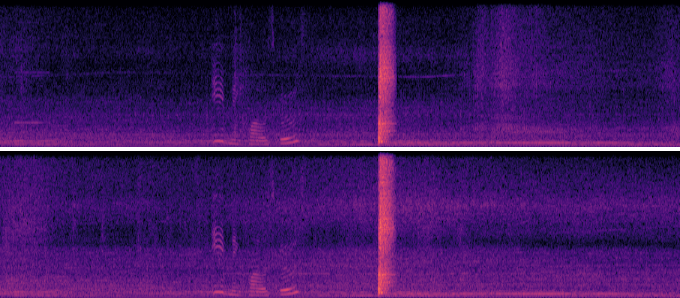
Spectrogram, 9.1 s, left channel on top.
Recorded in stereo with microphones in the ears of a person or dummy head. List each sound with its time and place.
0.0 s a lawn mower: 25° right (ahead or behind); by 9.1 s 50° right (ahead or behind)
2.8 s a woman speaking: 15° right (ahead or behind)
5.0 s a snare drum: 15° right (ahead or behind)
